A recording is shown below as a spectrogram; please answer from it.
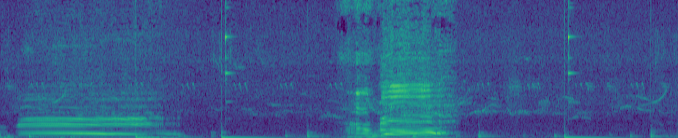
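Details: Red Asian village cows in a large herd with calves crossing a small flowing river in rural countryside: two long, falling, richly harmonic moos, the second higher and rising, with soft low background tones between them.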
